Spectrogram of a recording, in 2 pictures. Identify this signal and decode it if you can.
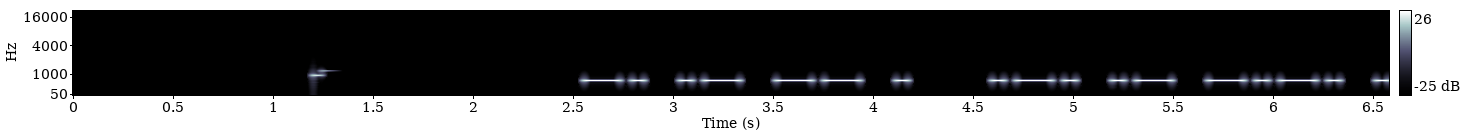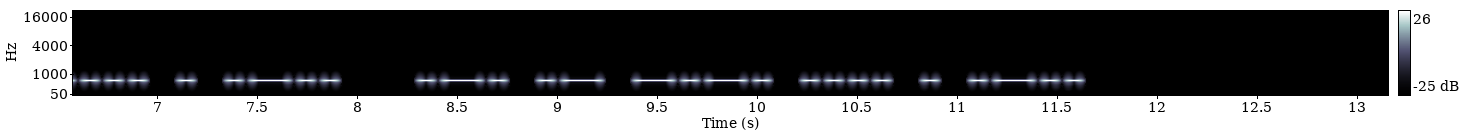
Morse code, heard as a keyed tone, about 20 wpm, 700 Hz. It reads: NAME RACHEL RACHEL
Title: Practice QSO - Exchange 1 - Beginning - 20wpm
